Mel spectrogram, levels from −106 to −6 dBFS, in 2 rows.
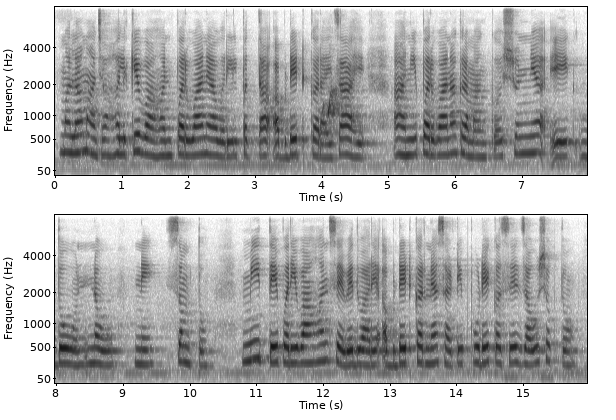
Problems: none marked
